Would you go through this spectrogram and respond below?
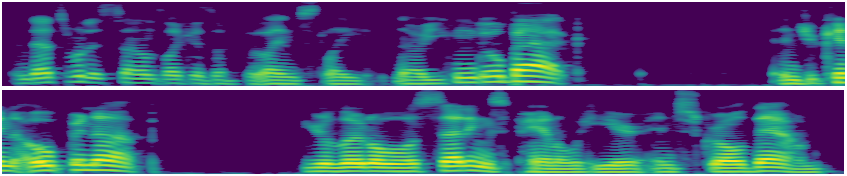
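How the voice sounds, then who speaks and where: A young man, a music producer, giving a loose, chatty step-by-step software lesson and often checking in with the listener. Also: mid-range voice, moderate pace. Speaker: music producer teaching a tutorial. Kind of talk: casual step-by-step software tutorial.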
